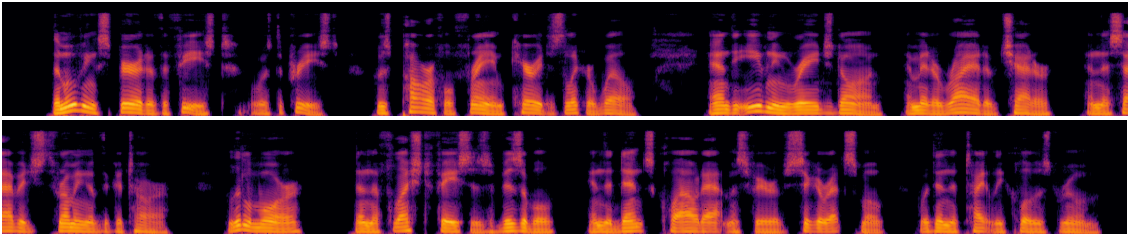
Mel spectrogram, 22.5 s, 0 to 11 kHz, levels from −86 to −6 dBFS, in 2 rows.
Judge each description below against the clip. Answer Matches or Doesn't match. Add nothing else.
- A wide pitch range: Doesn't match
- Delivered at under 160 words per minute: Matches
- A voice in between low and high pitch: Doesn't match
